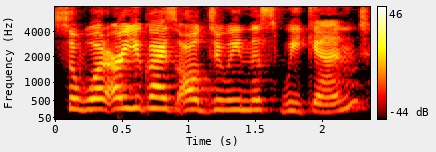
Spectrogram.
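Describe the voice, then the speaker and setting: In a very clean recording with a silent background, a woman projects a raised, high-pitched voice at a fairly slow pace. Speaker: card-making demonstrator. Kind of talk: live tutorial. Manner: loud; chatty, filler-heavy.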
